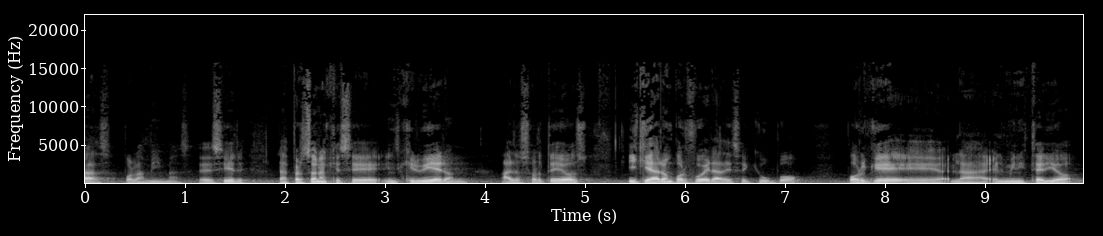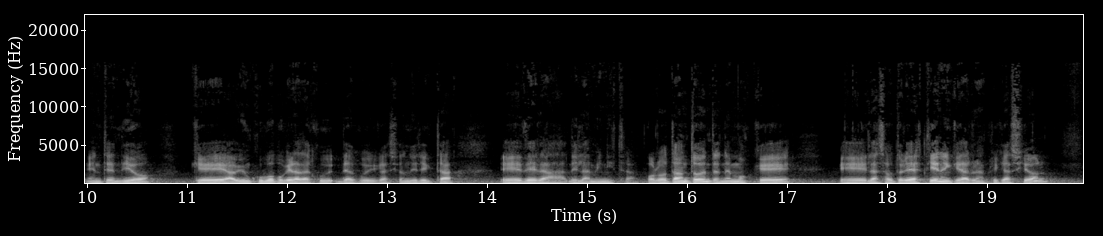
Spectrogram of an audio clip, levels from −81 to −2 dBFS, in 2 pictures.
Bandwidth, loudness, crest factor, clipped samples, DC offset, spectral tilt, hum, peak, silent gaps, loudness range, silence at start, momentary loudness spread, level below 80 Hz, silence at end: 14.5 kHz; -23 LUFS; 18 dB; under 0.1%; under 0.1%; -7.5 dB/octave; none; -4 dBFS; none; 2 LU; 0 s; 10 LU; -50 dBFS; 0.1 s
